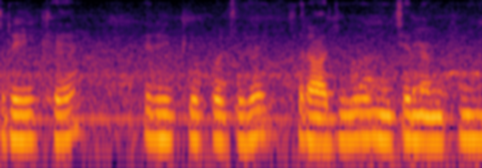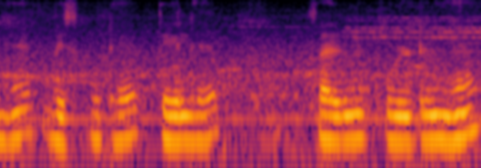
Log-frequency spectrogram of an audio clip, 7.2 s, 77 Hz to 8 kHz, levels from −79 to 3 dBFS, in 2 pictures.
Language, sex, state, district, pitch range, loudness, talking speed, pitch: Hindi, female, Jharkhand, Jamtara, 165-175 Hz, -18 LUFS, 175 wpm, 170 Hz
